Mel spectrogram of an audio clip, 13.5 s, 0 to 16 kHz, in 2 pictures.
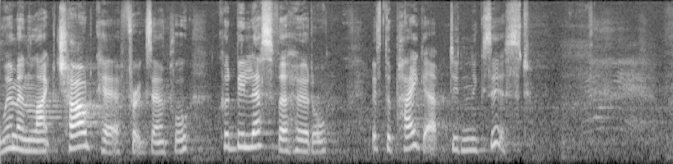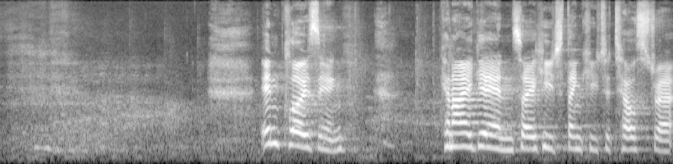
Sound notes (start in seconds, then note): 5.5 woman calls out; 7.1 chuckles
